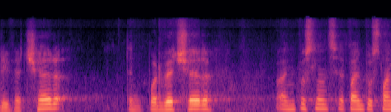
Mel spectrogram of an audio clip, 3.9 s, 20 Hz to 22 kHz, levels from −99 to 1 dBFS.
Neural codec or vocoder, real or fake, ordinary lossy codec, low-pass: codec, 16 kHz in and 24 kHz out, 0.8 kbps, FocalCodec, streaming, 65536 codes; fake; Opus, 24 kbps; 10.8 kHz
